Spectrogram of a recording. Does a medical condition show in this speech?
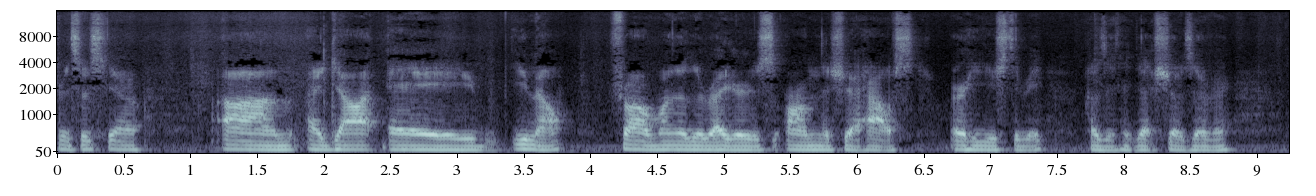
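Yes: spinal muscular atrophy; jaw tires with prolonged speaking.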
